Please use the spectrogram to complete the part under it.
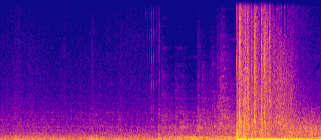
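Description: Waves wash softly against a ship's hull.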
